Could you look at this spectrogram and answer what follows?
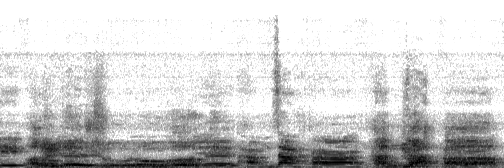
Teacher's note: এক নাম্বার মাখরাজ হলকের শুরু হতে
